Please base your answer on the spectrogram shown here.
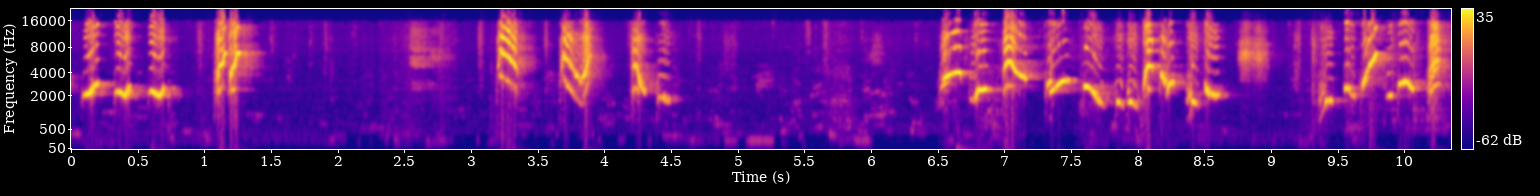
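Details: Greater green leafbird singing a master song to provoke rival leafbirds: scattered harsh notes and slurred whistles, then a dense run of rapid varied chattering phrases, some mimicry-like loops, faint low sounds in the gaps.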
